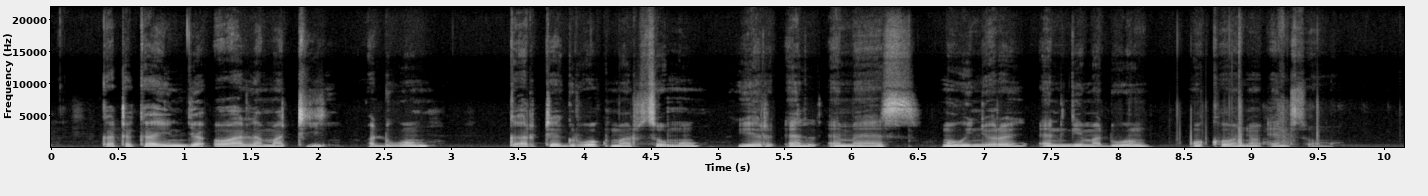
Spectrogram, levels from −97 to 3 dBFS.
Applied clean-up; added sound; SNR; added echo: none; none; none; none.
